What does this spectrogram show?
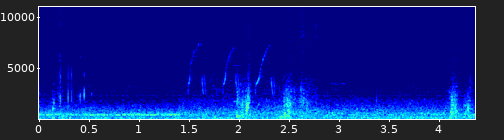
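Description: Faint outdoor background hiss with a bird chirping three quick arching notes about halfway through, plus a few soft knocks.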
